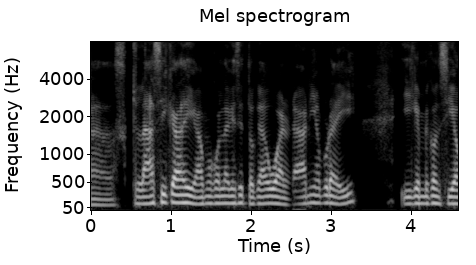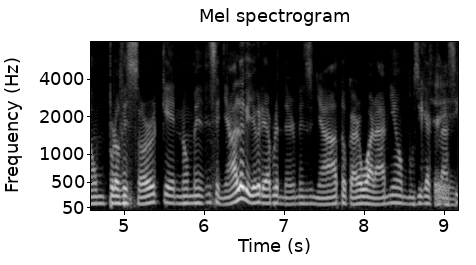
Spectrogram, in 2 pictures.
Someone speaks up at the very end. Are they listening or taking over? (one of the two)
listening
